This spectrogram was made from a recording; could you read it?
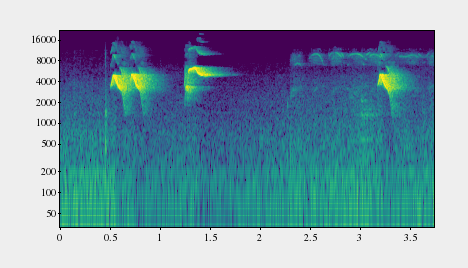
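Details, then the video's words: Four-year-old male black-throated canary, a Somerini x Botswana cross kept at home, sings a double high chirp, a drawn-out whistled note, a faint thin trill, then one more sharp chirp. "Kicau Merdu BLACKTRHOAT SOMBOS Somerini x Bostwana Usia 4 Tahun"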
